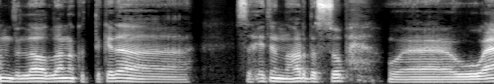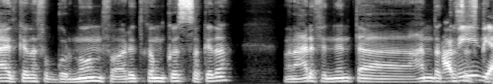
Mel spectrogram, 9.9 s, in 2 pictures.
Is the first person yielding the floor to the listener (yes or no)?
yes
